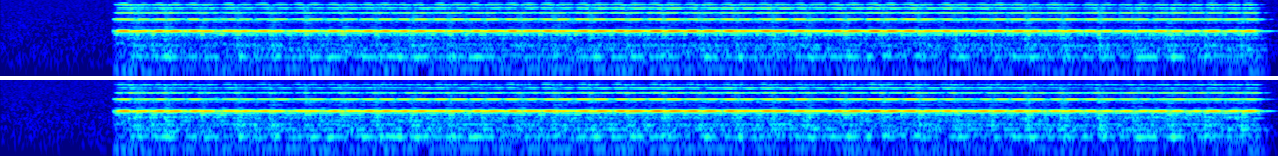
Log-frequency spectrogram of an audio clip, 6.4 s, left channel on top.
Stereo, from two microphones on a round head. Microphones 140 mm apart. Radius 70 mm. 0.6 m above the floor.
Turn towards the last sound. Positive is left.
turn(degrees=30)  # may be behind; listen again after turning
